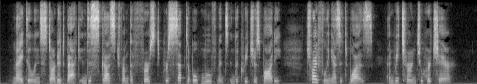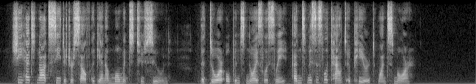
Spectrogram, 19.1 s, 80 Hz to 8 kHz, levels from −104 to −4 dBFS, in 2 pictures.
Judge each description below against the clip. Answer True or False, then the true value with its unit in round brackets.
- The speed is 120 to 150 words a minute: True (135 wpm)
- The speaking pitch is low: False (185 Hz)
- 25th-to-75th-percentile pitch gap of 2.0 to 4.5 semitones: False (4.9 semitones)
